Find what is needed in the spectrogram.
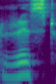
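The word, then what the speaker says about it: wrist: चारों ओर, their brothers, यहाँ पर WR में W साइलेंट हो तो रिस्ट हो गया, ठीक है, जब भी WR साथ में आते हैं तो W साइलेंट होता है, रिस्ट पढ़ेंगे। मतलब कि ऑन दिस स्पेशल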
